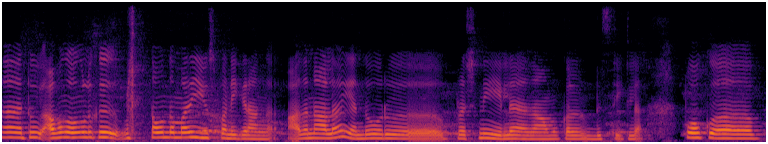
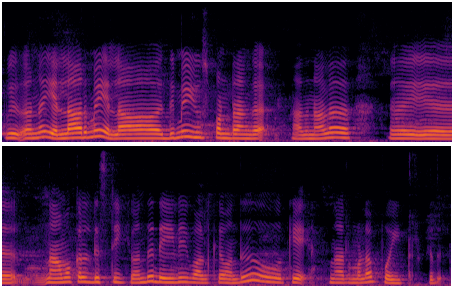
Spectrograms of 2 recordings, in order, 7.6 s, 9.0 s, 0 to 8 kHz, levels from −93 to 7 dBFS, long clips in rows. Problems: low volume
